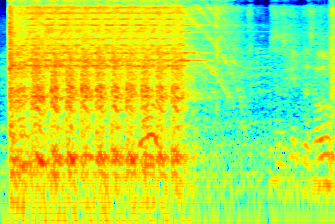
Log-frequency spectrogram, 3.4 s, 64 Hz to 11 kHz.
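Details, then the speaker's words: Nissan S14 Silvia engine after rewiring, first cranking to build oil pressure before first start: even cranking about three pulses a second, good compression, not firing. "With a good heartbeat. Definitely got some compression."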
